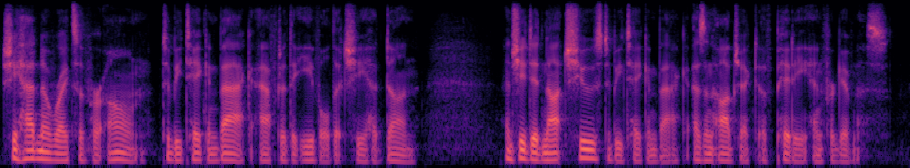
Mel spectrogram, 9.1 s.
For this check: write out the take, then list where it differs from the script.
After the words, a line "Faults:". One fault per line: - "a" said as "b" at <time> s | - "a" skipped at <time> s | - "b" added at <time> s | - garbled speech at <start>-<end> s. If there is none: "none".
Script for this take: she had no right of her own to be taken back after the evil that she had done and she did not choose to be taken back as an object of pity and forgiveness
she had no rights of her own to be taken back after the evil that she had done and she did not choose to be taken back as an object of pity and forgiveness
Faults:
- "right" said as "rights" at 0.5 s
